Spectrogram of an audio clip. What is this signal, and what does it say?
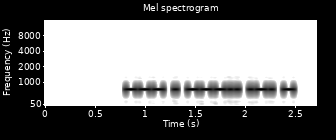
Morse code, heard as a keyed tone, about 36 wpm, 700 Hz. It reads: OE8RT
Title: DXCC-100 Call Signs - 5 Characters - Repeated 3x - 35wpm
